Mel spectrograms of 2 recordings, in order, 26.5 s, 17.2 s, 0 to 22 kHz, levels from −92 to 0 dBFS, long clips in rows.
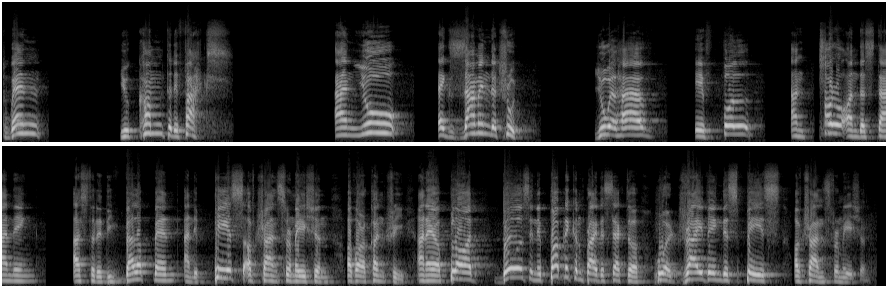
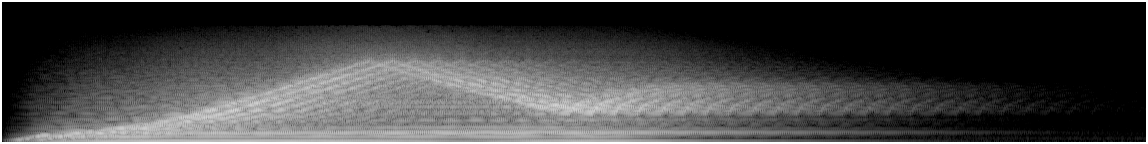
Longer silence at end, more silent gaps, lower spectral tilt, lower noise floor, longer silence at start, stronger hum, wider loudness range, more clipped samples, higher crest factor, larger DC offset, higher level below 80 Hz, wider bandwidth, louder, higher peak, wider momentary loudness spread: second, 0.3 s vs 5.15 s; first, 0.70-1.78 s, 3.47-4.99 s, 6.19-6.54 s, 8.09-8.88 s, 9.99-10.38 s, 11.45-11.83 s, 12.19-12.26 s, 13.92-14.33 s vs none; about the same, -5 dB/octave vs -5.5 dB/octave; first, under -90 dBFS vs -81 dBFS; second, 0 s vs 0.2 s; neither; second, 4 LU vs 13 LU; neither; about the same, 20 dB vs 16 dB; neither; second, -84 dBFS vs -32 dBFS; first, 13 kHz vs 9.4 kHz; second, -29 LUFS vs -19 LUFS; second, -10 dBFS vs -4 dBFS; second, 10 LU vs 15 LU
